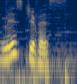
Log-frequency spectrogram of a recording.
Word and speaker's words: mischievous: It's pronounced mischievous.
